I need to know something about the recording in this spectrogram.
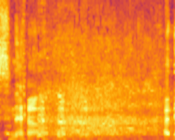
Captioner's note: audience laughs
